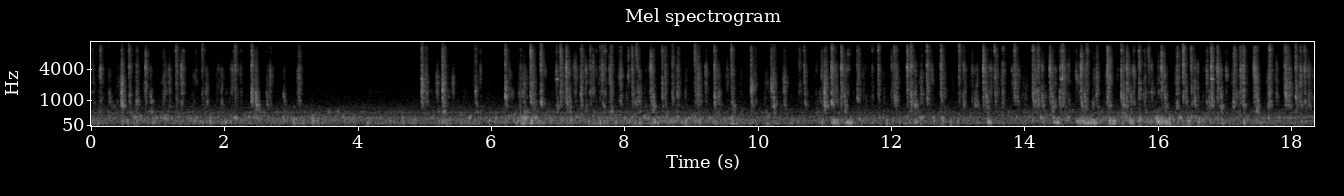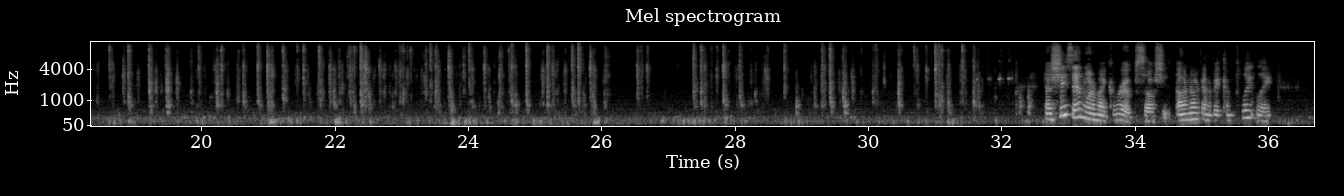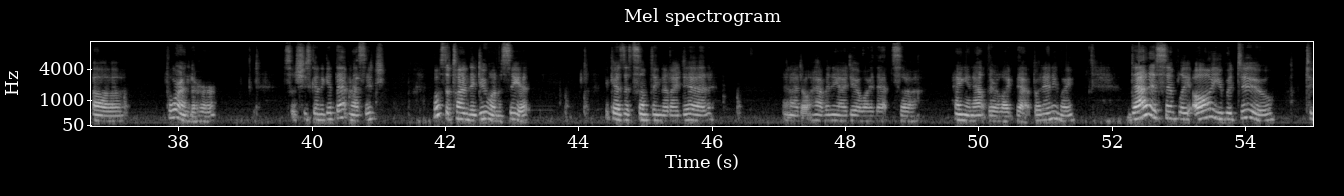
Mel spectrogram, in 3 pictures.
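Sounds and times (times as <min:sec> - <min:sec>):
computer keyboard typing: 0:00.0 - 0:03.2, 0:04.9 - 0:32.6.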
